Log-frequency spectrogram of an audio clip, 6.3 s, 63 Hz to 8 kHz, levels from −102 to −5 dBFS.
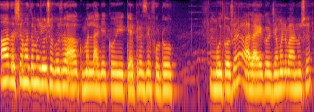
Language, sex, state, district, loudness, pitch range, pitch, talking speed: Gujarati, male, Gujarat, Valsad, -15 LUFS, 170-200 Hz, 175 Hz, 160 wpm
